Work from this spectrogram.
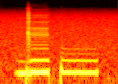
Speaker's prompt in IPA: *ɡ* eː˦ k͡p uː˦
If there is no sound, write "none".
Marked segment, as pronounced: ɡ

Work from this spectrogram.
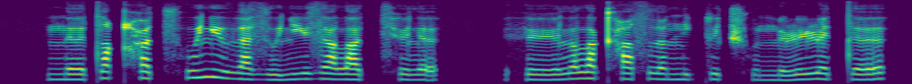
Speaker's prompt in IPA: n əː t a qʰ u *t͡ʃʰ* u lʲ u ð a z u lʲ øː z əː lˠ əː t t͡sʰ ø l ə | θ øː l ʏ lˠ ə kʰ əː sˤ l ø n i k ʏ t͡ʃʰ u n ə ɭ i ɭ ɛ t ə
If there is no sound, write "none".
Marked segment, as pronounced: t͡sʰ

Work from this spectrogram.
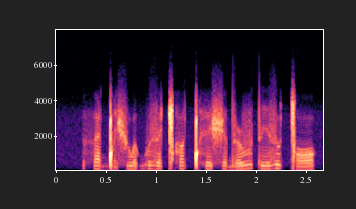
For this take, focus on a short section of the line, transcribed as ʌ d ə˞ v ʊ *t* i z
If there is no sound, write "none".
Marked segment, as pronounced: t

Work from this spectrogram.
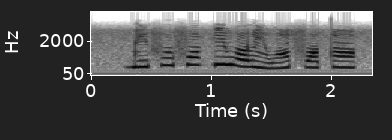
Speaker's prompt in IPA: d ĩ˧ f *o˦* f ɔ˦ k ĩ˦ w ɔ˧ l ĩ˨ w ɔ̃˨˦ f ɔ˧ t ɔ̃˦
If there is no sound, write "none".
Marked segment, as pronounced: o˦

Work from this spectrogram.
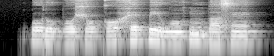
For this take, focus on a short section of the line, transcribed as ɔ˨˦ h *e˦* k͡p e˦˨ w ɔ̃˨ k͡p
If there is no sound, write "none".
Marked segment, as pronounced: ɛ˦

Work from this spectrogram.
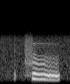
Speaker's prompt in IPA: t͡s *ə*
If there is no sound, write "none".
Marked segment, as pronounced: ɯ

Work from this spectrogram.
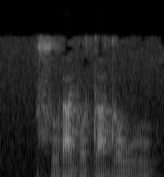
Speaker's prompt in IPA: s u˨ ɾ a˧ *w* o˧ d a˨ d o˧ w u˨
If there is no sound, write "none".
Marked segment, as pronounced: j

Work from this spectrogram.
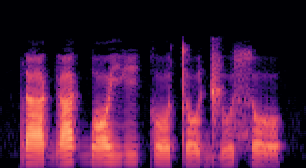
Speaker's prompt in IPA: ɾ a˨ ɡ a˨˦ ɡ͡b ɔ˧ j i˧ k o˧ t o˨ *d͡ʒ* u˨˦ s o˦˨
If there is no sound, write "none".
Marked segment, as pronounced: d͡ʒ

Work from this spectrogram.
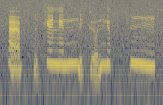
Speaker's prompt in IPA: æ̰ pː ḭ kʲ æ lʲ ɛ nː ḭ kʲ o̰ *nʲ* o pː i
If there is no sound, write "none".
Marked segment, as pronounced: nʲ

